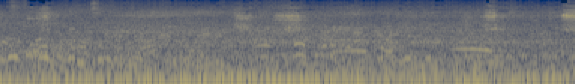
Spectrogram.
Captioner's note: riders laughing; riders chatting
